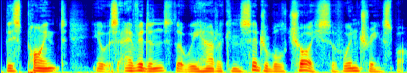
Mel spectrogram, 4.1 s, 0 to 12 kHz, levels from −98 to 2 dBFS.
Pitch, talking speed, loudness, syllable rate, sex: 110 Hz, 220 wpm, -20 LUFS, 6.2 syllables/s, male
